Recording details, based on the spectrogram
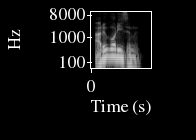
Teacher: Japanese doesn't distinguish between L and R. They both become R.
